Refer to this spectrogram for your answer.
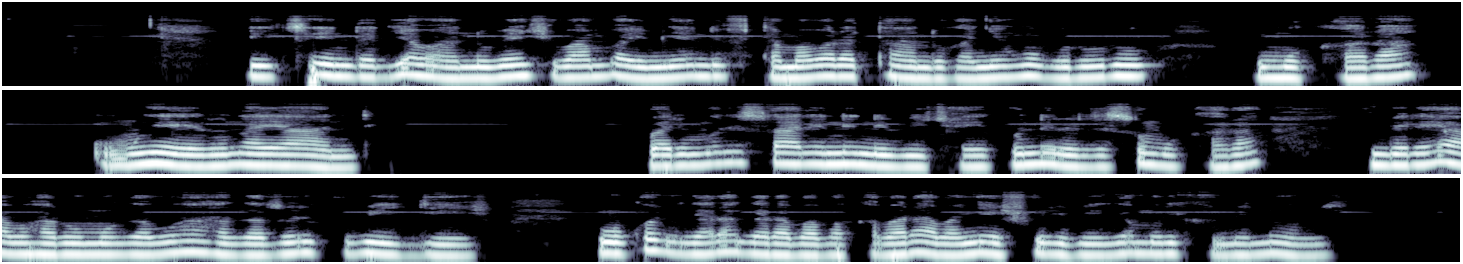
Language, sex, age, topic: Kinyarwanda, female, 25-35, education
